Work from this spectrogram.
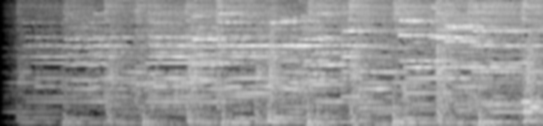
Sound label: jingle bells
